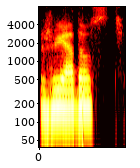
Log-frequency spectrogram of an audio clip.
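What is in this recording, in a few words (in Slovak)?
"žiadosť", Slovak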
